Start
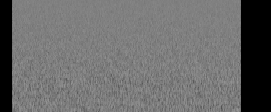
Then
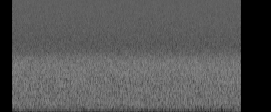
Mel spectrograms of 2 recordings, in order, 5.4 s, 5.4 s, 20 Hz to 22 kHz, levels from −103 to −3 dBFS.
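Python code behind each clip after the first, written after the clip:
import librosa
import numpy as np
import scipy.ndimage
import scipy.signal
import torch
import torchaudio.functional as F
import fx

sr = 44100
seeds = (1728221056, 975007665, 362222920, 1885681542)

y = scipy.signal.sosfilt(scipy.signal.butter(2, 220.0, 'highpass', fs=sr, output='sos'), x)
y = fx.high_shelf_res(y, sr, hz=2900.0, db=-7.0, q=1.5)
y = y * librosa.db_to_amplitude(-5.5)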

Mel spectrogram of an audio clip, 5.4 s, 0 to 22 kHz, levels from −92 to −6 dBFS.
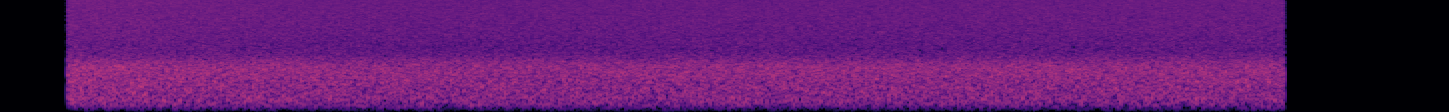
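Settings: y = fx.rider(x, sr, range_db=10, speed_s=2.0)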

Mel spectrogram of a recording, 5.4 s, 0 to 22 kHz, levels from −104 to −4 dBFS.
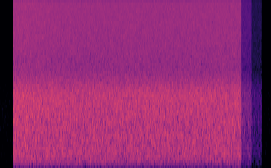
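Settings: y = fx.echo_feedback(x, sr, ms=204, feedback_pct=23, wet_db=-17.5)
y = y * librosa.db_to_amplitude(4.5)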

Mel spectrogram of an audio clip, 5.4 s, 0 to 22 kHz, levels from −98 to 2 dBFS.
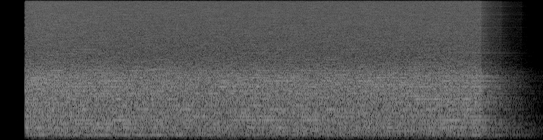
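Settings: y = fx.comb_fb(x, sr, f0_hz=52.0, decay_s=0.46, harmonics='odd', damping=0.0, mix_pct=70)
y = fx.room_shoebox(y, sr, seeds[0], volume_m3=640.0, walls='mixed', distance_m=0.81)
y = y * librosa.db_to_amplitude(7.0)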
